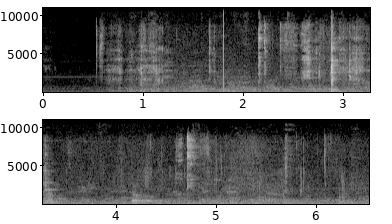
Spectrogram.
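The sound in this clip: Knife and fork scrape and clink on a plate as salad is cut into small pieces in a smart restaurant. The clinks are faint and irregular, with a few sharper clicks, under quiet voices.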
